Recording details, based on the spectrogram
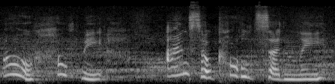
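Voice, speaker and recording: Actress as young female sweetheart, high voice, adoring, romantic, earnest, radio play, slight room noise. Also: very animated, slow, exaggerated voice. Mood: loving, anxious. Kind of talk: radio drama acting.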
